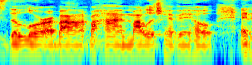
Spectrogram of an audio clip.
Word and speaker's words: Malu Trevejo: So, I know I was mispronouncing her name on TikTok cuz I swear like when I was younger, that's why I thought that's her name was Malu Trevejo, but it's Malu Malu Trevejo.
